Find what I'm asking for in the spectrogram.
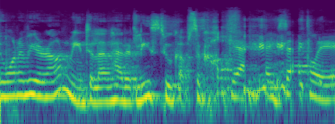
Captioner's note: chuckles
